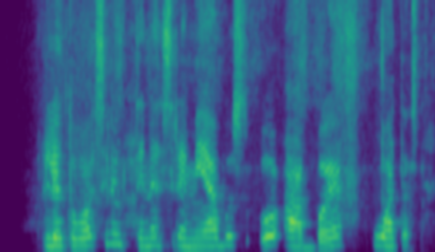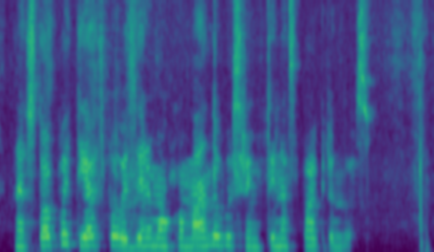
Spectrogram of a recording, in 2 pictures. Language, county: Lithuanian, Vilnius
